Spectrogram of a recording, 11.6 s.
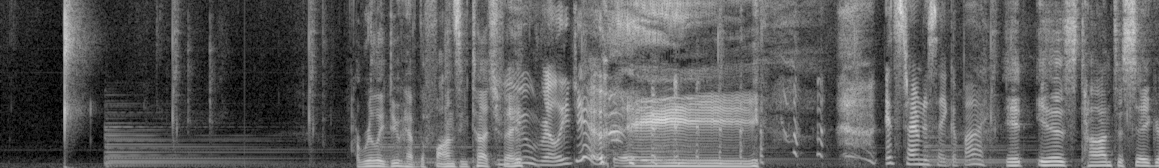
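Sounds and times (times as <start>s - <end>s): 
finger snap: 0.6s - 2.3s, 3.0s - 3.6s, 9.9s - 10.1s
speech: 3.6s - 7.7s, 8.8s - 11.5s
laughter: 5.0s - 8.9s.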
